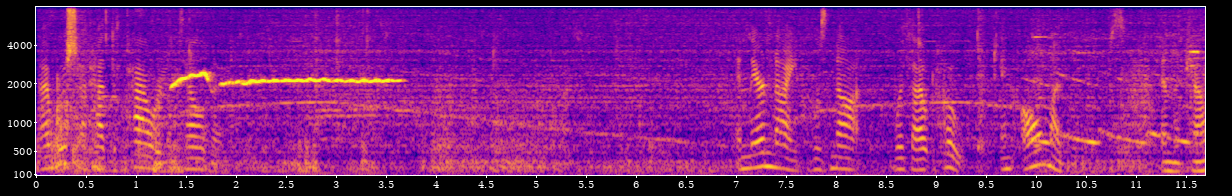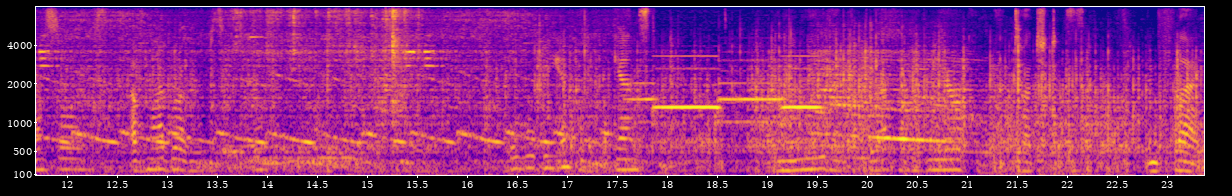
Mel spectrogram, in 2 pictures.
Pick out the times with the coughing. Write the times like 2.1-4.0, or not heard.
not heard.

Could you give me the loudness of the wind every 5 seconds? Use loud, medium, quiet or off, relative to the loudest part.
loud, medium, medium, loud, loud.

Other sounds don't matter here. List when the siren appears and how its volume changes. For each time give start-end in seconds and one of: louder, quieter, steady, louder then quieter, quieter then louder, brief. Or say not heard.
0.0-21.4 louder.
